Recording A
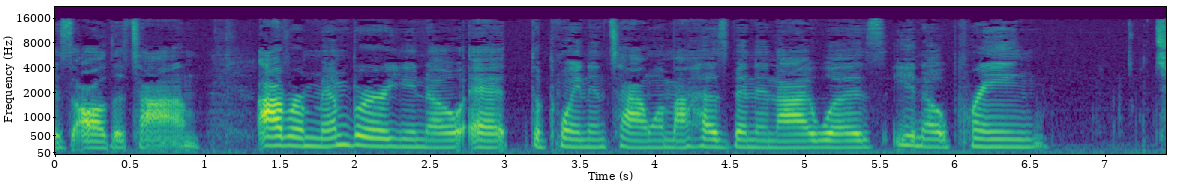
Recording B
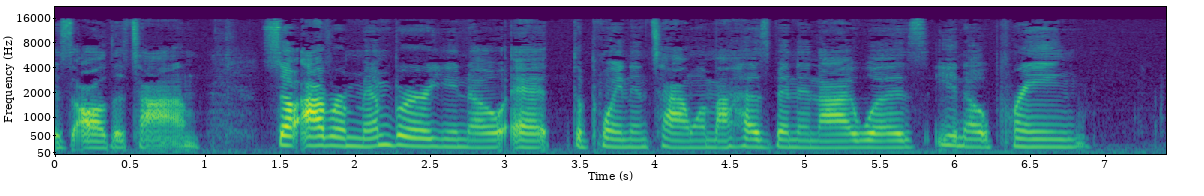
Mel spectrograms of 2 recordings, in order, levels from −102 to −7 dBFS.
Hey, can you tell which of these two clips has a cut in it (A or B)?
A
